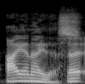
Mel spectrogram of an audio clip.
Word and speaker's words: Ioannidis: And the guy we got to give a little This I don't know if I could say his name right. Iodonis? – Matt Ioannidis.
